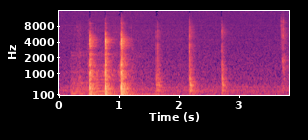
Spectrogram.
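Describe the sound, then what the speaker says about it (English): Knocking on a door again, a quick burst of three firm raps followed by several lighter, widely spaced taps that fade, close and distinct in a quiet room. "That was the door again."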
